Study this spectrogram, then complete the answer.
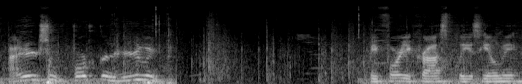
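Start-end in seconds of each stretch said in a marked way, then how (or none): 0.1-1.6 exasperated, pitched way up; frustrated high yell. Real, not acted. Asking again, more urgent.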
